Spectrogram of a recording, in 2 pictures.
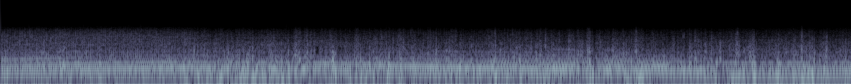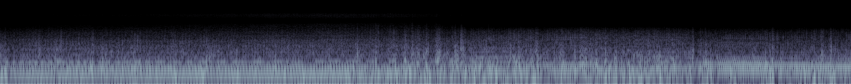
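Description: KTM motorcycle engine heard on board at track speed. Its pitch falls over the first couple of seconds as the bike slows, then holds fairly steady, dipping and rising again near the end.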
